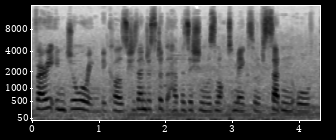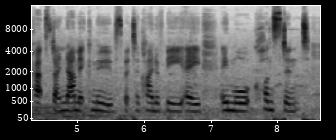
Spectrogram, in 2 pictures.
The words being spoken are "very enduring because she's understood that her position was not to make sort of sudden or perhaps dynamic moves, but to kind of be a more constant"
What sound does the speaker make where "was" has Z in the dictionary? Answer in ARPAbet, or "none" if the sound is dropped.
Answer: Z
